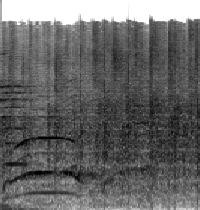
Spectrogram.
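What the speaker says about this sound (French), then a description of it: "On l'applaudit très fort" Loud applause from a concert crowd in Paris, a dense burst of clapping that follows the fading last notes of the band and continues steadily for a few seconds.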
